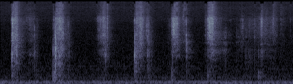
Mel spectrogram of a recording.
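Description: Tarot cards are shuffled by hand in a quick, steady rhythm of about seven crisp riffling bursts, close and clear.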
